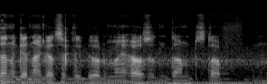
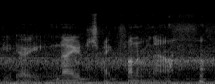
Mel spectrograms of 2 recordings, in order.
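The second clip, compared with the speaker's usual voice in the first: whispered complaint; hushed, breathy grumble; whispering; 6 semitones lower, 7 dB quieter than usual. Real, not acted.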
